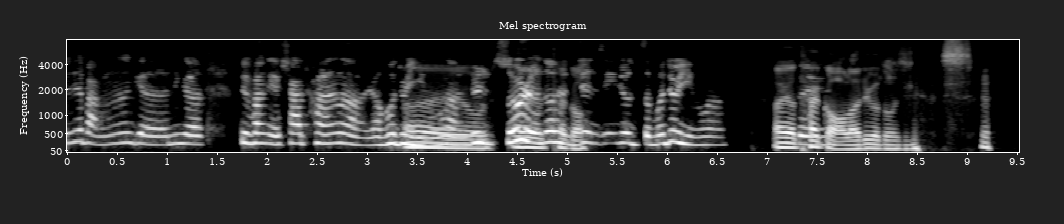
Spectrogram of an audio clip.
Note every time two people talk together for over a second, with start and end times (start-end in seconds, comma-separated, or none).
3.3-5.3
